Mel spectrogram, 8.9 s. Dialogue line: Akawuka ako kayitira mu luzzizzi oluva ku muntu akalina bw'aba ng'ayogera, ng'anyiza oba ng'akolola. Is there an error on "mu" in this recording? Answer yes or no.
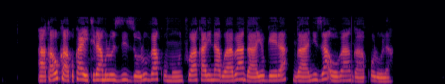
no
